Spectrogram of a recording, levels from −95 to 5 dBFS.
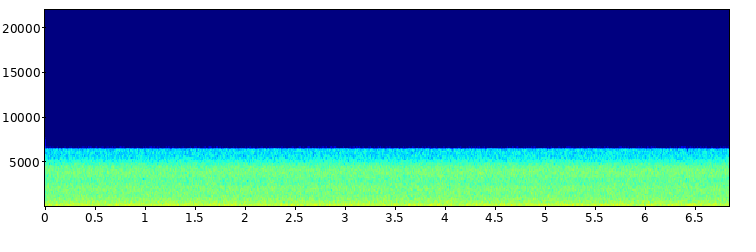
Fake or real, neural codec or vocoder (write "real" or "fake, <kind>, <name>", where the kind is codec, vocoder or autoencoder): real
